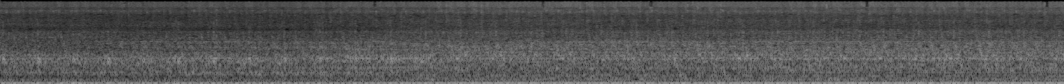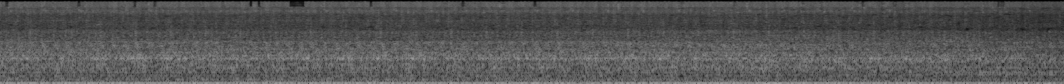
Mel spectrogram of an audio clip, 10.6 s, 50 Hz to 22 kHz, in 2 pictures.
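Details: 29K-mile 2018 Ford F-150, 2nd-gen 3.5 EcoBoost V6, at idle: a fast, even ticking knock about three times a second over the engine note. The owner cranks longer to prevent cam phaser startup rattle. Engine knocking at idle, source unclear.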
